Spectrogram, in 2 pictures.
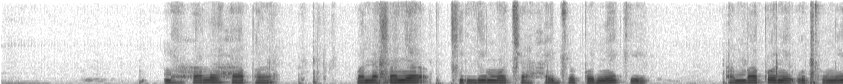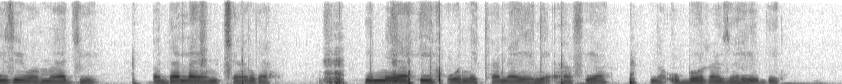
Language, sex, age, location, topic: Swahili, female, 25-35, Nairobi, agriculture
